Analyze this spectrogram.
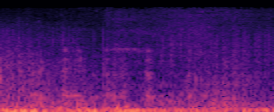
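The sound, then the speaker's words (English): A loud explosion sound effect plays on its own as a dense, rumbling roar of noise. It holds steady for about a second and a half, with no clear fade. “hit him with an explosion”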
